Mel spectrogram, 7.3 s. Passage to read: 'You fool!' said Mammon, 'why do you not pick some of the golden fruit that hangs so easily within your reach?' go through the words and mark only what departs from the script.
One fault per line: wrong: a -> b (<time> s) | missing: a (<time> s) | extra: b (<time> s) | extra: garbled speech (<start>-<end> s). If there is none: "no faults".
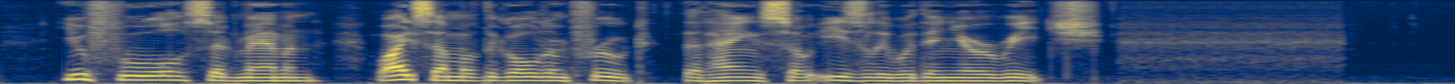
missing: you not pick (2.1 s)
